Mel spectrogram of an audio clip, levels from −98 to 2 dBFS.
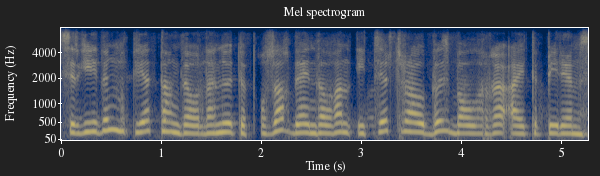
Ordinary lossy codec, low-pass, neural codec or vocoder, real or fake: Opus, 24 kbps; 7.2 kHz; codec, 16 kHz, 0.8 kbps, ZipCodec; fake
